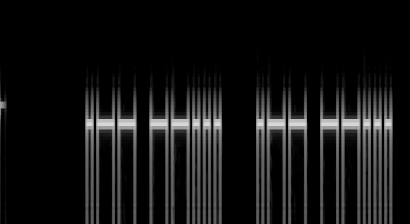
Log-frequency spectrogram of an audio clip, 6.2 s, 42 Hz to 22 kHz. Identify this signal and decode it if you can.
Morse code, heard as a keyed tone, about 15 wpm, 700 Hz. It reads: W7 W7
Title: Callsign Prefixes for Top 25 DXCC - Repeated 3x - 15wpm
